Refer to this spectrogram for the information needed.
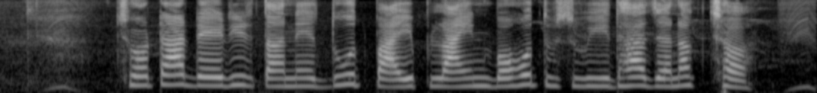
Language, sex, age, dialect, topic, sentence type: Magahi, female, 25-30, Northeastern/Surjapuri, agriculture, statement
